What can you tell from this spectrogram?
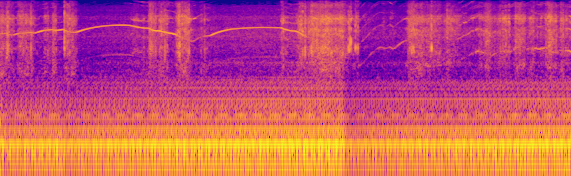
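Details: NSK-style PANA MAX high-speed air-turbine dental handpiece with carbide FG burs used in a home workshop, drilling out small metal parts under very light pressure; high-pitched whine rising and falling over a steady low hum.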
